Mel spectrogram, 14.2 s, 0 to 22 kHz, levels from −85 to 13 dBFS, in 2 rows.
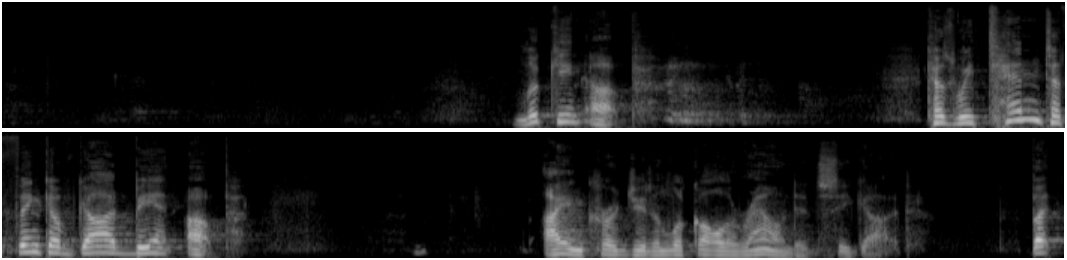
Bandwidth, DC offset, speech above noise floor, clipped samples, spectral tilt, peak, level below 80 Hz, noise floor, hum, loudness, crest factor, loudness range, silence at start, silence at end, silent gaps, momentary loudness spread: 19 kHz; under 0.1%; 52 dB; under 0.1%; -7.5 dB/octave; -4 dBFS; -64 dBFS; -76 dBFS; none; -25 LUFS; 24 dB; 9 LU; 3.45 s; 0.05 s; none; 18 LU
